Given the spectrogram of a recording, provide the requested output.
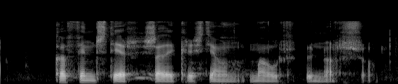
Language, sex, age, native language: Icelandic, other, 14, Icelandic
